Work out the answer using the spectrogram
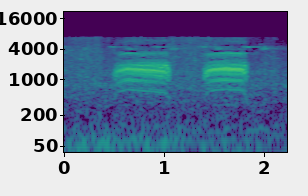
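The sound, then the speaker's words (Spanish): Crows or magpies give two harsh, drawn-out caws of equal length, each lasting about half a second, separated by a short pause over a quiet background. “Pero la presa no debería ser tan fácil de encontrar, especialmente habiendo cuervos y urracas por la zona.”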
